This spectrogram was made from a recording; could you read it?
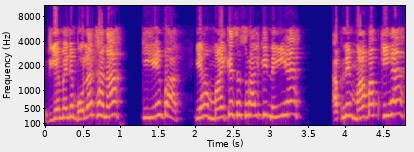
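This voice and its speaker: A woman plays a young cartoon husband who lays down the law to his wife and her family. The voice is fairly high for him, firm and lecturing, and the recording is dull and lo-fi. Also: fairly quick, close to an everyday voice. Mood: stern. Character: earnest young husband and dutiful son. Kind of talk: cartoon voice acting.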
